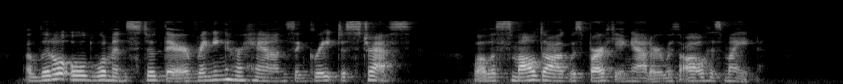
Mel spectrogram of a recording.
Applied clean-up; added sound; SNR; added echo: none; none; none; none.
